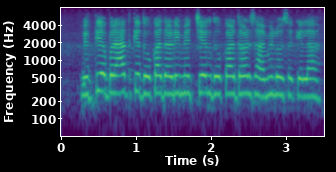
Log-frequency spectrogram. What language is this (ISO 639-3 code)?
bho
